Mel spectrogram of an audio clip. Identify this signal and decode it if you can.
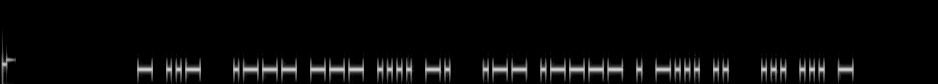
Morse code, heard as a keyed tone, about 25 wpm, 700 Hz. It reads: TU JOHN W1EBI SST
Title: K1USN SST QSO Practice - 25wpm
